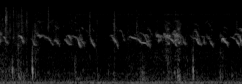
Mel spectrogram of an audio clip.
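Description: Several chickens cluck in a coop, with busy, overlapping calls repeating close by over a low steady hum.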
